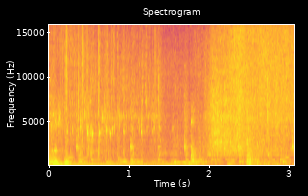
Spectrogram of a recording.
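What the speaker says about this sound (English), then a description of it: "we're going to put in some cumin seeds. Hear those sizzling" Seeds sizzle and crackle in hot oil, a steady close-up frying hiss that grows brighter and louder toward the end, with no voices.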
